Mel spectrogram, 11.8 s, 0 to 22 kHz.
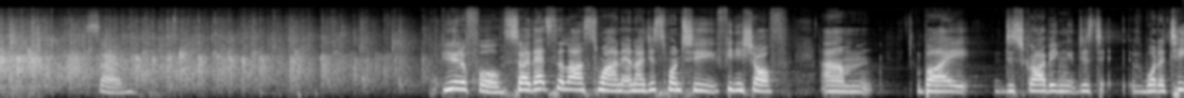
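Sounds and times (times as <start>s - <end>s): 
audience clapping at a talk: 0.0s - 4.8s
speech: 1.0s - 1.6s, 4.4s - 11.8s.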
